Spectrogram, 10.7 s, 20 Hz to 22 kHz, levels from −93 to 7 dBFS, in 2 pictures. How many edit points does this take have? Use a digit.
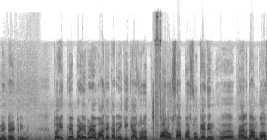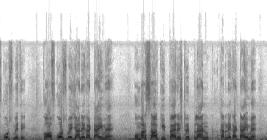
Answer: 1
